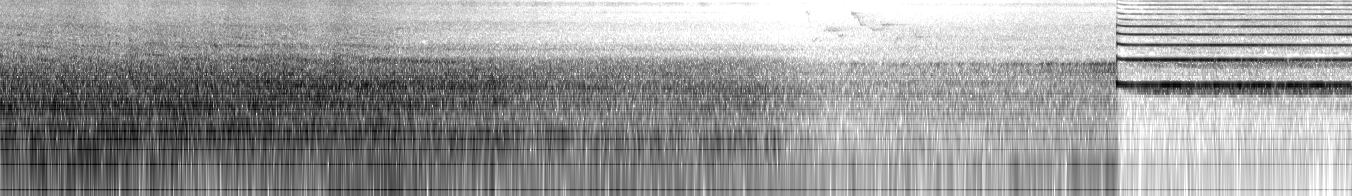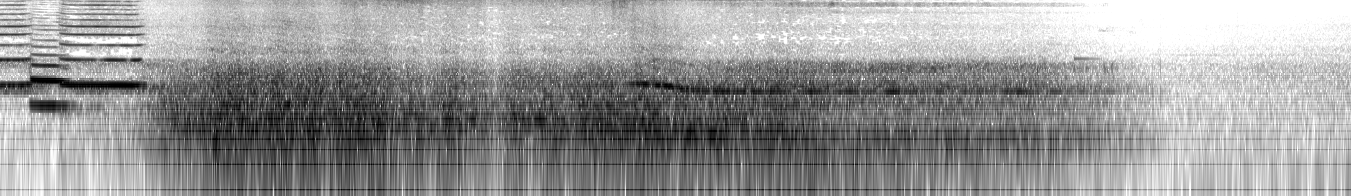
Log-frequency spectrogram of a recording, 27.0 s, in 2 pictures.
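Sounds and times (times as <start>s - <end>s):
train passing at speed: 0.0s - 27.0s
train horn: 11.2s - 15.1s.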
